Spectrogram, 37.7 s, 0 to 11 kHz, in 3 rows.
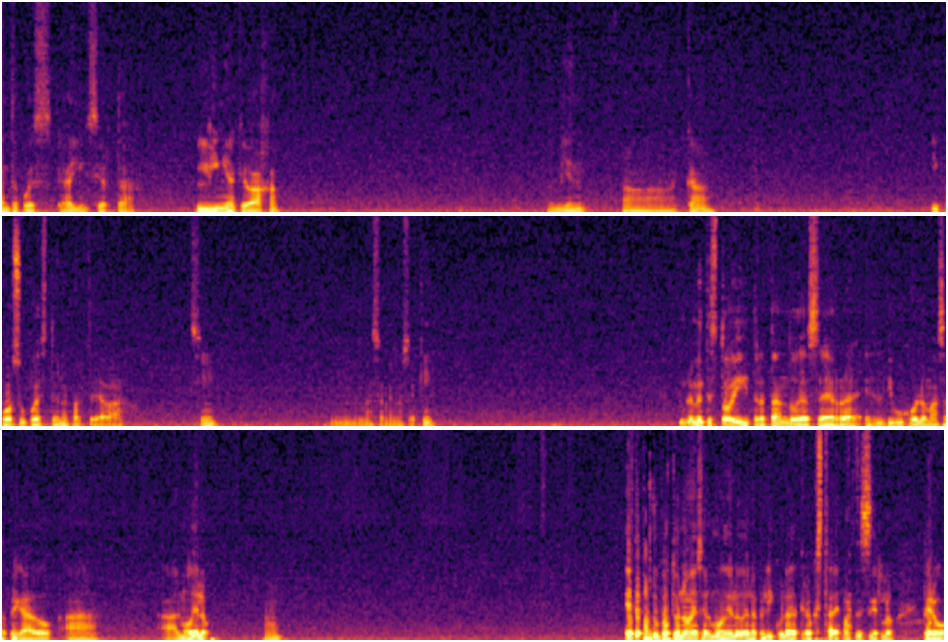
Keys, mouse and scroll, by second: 1.7 click, 5.3 click, 9.4 click, 11.1 click, 17.4 click, 20.9 click, 26.1 click, 29.2 click, 33.6 click, 35.3 click, 37.4 click.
